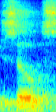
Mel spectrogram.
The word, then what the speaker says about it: sow: The sound is exactly the same.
